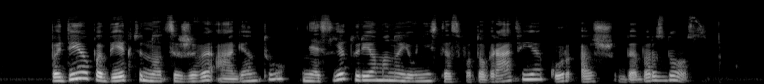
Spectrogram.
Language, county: Lithuanian, Vilnius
